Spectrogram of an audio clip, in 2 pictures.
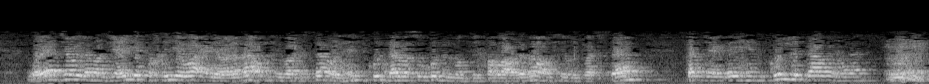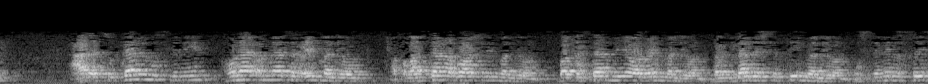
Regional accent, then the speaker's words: Aleppo, Aleppo Governorate, Syria; born there; إحنا كانتماء لأمي أنا إيش بهمني إني أنا جاهد في حلب مسقط رأسي؟

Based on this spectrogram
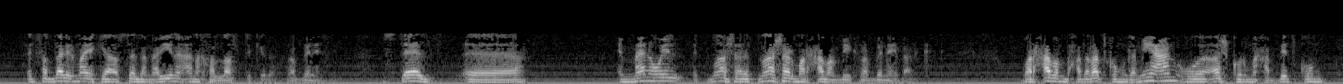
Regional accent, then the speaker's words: Egypt; يعني عندنا نوادي أجنبية في مصر

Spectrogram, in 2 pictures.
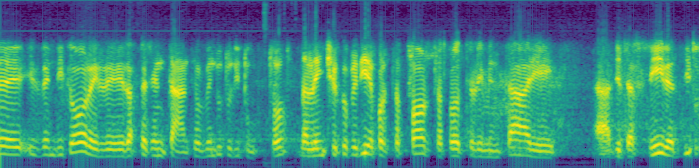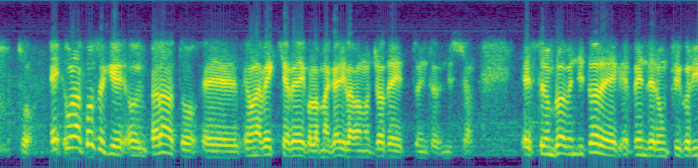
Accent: Crotone, Calabria, Italy; now in Como, Italy; io chiamo da Como, ma sono calabrese, sono di Crotone.

